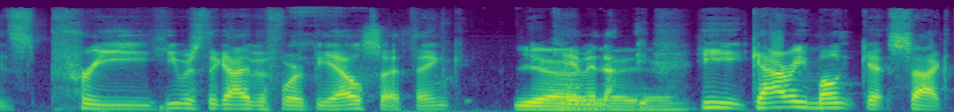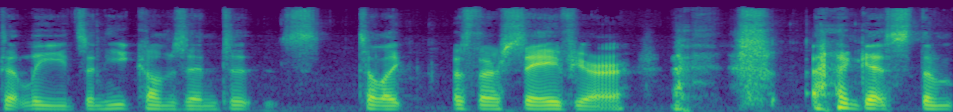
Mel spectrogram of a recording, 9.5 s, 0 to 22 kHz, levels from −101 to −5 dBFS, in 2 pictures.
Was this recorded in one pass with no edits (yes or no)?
yes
